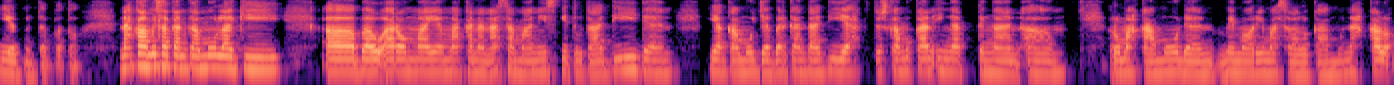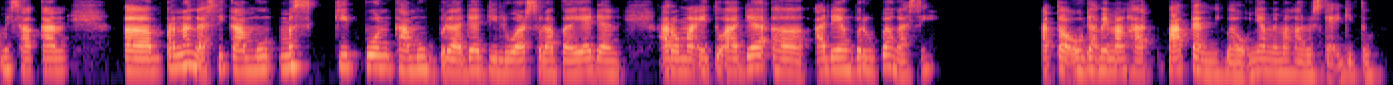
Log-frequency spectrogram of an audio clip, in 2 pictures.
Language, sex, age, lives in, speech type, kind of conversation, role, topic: Indonesian, female, 35-39, United States, conversation, podcast, host, Rasa atau aroma apa yang langsung membuat kamu merasa seperti pulang ke rumah?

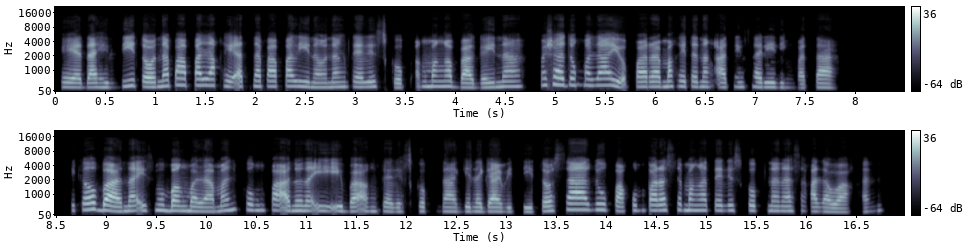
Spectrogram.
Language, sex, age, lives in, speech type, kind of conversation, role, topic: Filipino, female, 25-29, Philippines, read, expert-assistant, expert, Paano gumagana ang mga telescope sa pagtingin sa kalawakan?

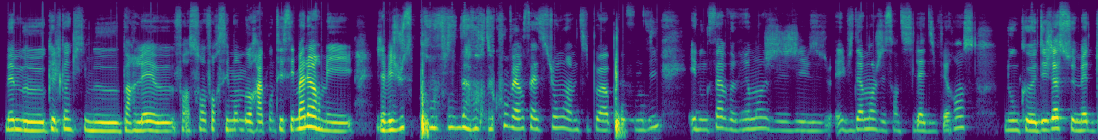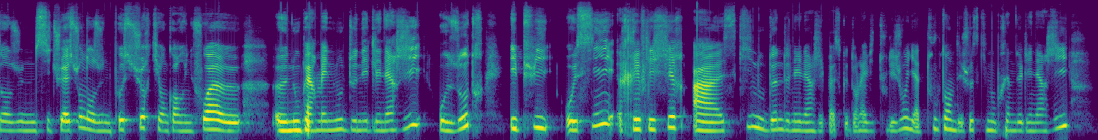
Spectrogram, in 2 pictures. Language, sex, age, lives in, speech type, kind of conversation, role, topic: French, female, 20-24, France, conversation, podcast, guest, Comment fais-tu pour vraiment écouter quelqu’un ?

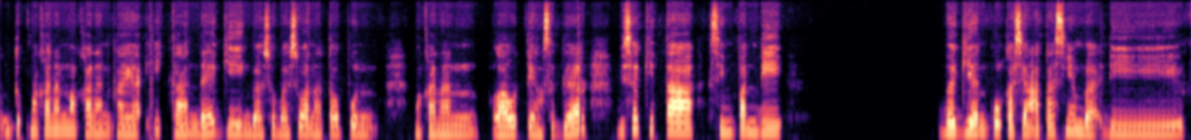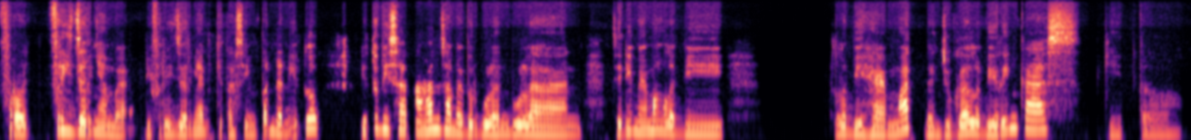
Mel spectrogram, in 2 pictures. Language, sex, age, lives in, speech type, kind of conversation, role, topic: Indonesian, female, 25-29, Indonesia, conversation, podcast, guest, Apa saja tips belanja hemat tetapi tetap mendapatkan bahan makanan yang enak?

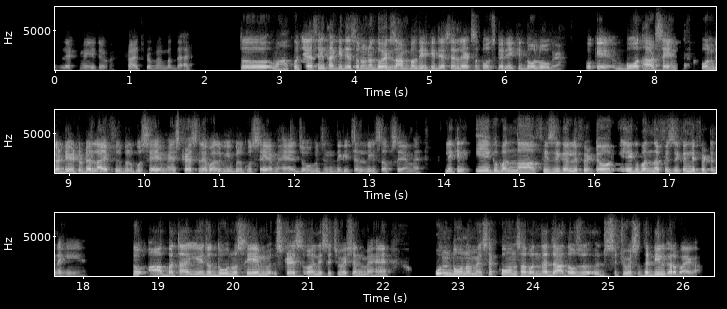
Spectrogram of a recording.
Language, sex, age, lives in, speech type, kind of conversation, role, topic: Hindi, male, 25-29, India, conversation, unstructured, none, आपकी रोज़मर्रा की ज़िंदगी में फिटनेस क्यों ज़रूरी है?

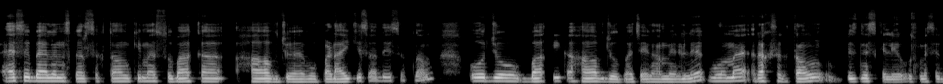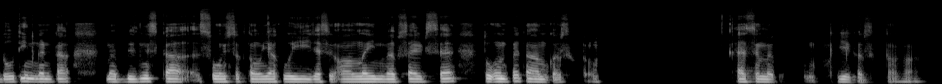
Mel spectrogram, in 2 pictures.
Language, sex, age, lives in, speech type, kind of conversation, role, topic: Hindi, male, 18-19, India, conversation, podcast, guest, Aap apne ghar walon ki ummeedon aur apne personal goals ko kaise balance karte hain?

